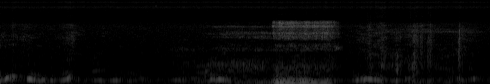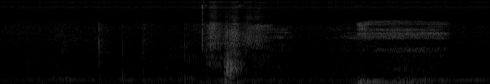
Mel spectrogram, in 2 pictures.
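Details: Khan, a Dobermann, asleep and snoring like a human: soft breathing between two loud, harsh snores, one near the three-second mark and another close to the end, with a steady low hum in the room.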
